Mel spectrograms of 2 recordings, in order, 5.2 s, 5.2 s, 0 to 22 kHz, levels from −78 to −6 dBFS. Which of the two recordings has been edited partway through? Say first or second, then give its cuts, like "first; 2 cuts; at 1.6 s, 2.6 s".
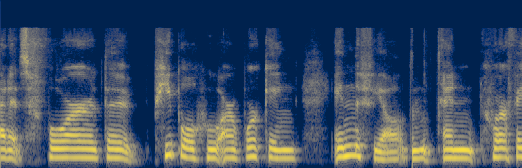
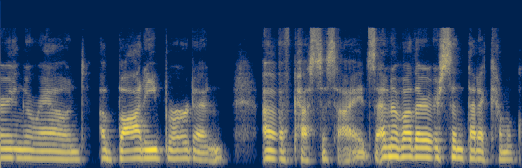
first; 2 cuts; at 1.5 s, 4.1 s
